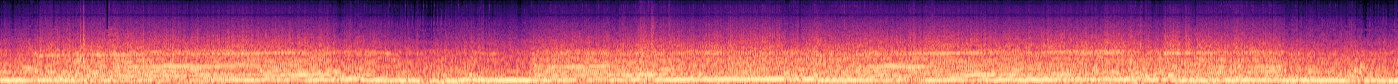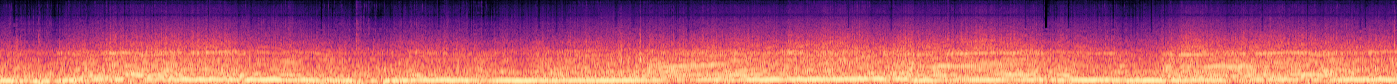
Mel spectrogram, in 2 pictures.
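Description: Talbot Samba Group B rally car's engine running hard and loud at high revs, heard from inside the cabin, its pitch climbing slowly and dropping back briefly several times as the car is driven flat out along the stage.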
